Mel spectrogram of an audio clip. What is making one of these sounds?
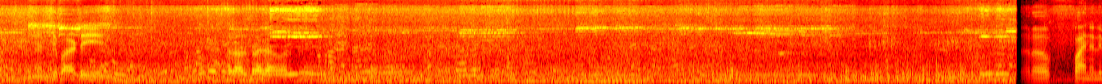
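Loud music with singing blares from loudspeakers outdoors.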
